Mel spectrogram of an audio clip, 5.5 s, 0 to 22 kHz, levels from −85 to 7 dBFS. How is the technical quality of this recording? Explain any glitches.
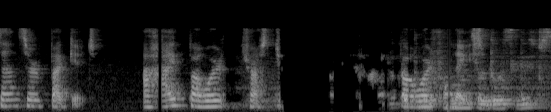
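The quality is compromised by three kinds of call fault in this speech.

Packet loss on an ADPCM call occurs at 1.58 to 1.66 s (40 ms, about two packets) and 4.48 to 4.51 s (20 ms, one packet). Silence fills each gap, and the speech then returns slightly distorted while the decoder's predictor resyncs. On the waveform these appear as flat-line holes; on the spectrogram, as vertical blank stripes.

The other side's voice leaks through at 2.25 to 2.81 s (about -25 dB), 3.28 to 3.34 s (about -20 dB) and 3.9 to 5.51 s (about -5 dB). This is likely from a loudspeaker echo the canceller missed. It shows up as a second harmonic pattern, strongest at the end.

Speech is suppressed in double talk at 2.81 to 3.01 s and 3.33 to 3.9 s, dipping as much as about 40 dB. The likely cause is the echo canceller ducking everything. The spectrogram shows the energy dropping in those spans.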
